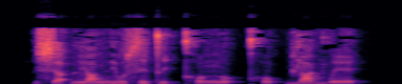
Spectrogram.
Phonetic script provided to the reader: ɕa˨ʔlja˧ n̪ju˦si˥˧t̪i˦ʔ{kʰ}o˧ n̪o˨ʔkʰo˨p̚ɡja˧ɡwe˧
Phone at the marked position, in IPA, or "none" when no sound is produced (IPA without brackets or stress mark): kʰ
